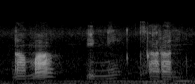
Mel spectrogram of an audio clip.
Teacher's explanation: Konsonan N, bunyi apikoalveolar kriteria nasal bersuara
